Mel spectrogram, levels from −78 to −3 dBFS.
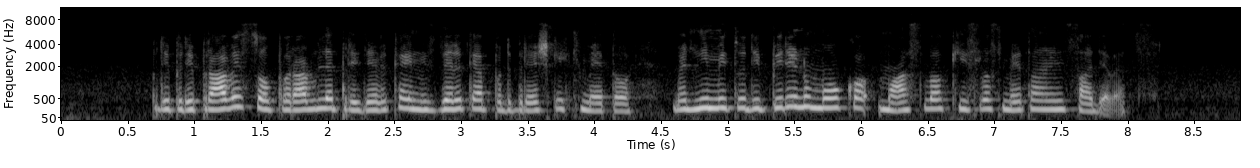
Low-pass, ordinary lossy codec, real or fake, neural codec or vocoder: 7.2 kHz; Opus, 16 kbps; real; none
